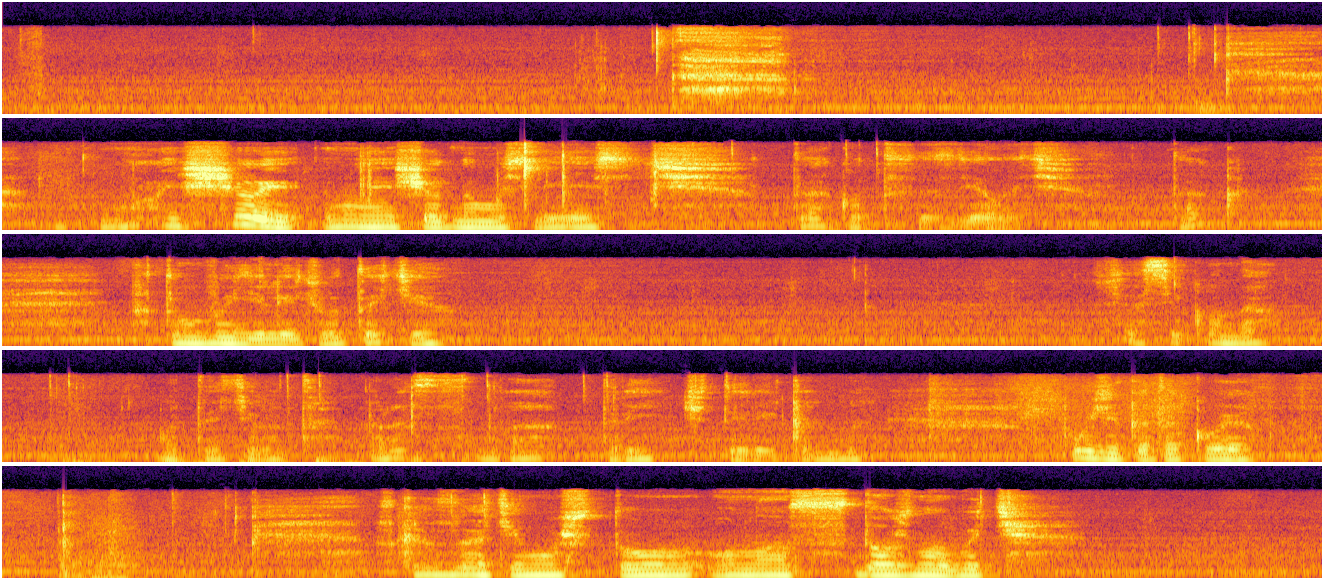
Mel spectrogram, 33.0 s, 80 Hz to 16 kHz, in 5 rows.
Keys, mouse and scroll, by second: 5.7 click, 9.4 ctrl+r, 12.6-15.1 scroll up 1, 15.1-15.6 scroll up 1, 20.0 click, 21.2 click, 22.0 shift+click, 22.7 shift+click, 23.2 shift+click, 30.2-31.3 right drag.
